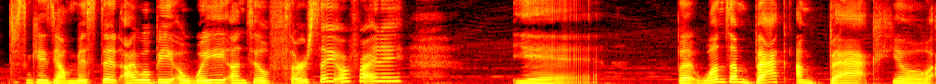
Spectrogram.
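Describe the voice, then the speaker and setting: A young woman from Malaysia chats with viewers on a live stream in a voice pitched a little high. She laughs often, and her pitch leaps when she gets excited. Faint music plays behind her. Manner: chatty, laughs often, lively jumps in pitch. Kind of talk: casual live-stream chat, reading donation messages. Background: faint background music.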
